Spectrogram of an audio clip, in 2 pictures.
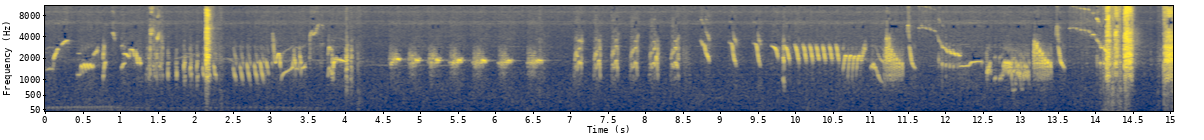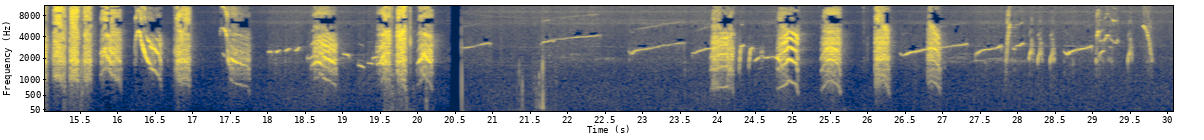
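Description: White-rumped shamas calling: quick repeated chirps and trills through the first half, then a run of louder, harsher calls in the middle, and rising whistled notes about once a second near the end.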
